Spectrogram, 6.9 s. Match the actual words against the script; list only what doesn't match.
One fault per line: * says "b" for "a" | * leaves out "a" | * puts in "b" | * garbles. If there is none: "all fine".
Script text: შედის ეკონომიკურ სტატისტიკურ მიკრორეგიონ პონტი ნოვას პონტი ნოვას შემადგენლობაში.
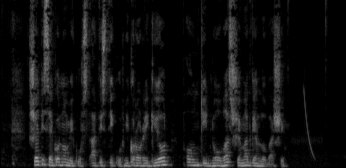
* leaves out "პონტი ნოვას"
